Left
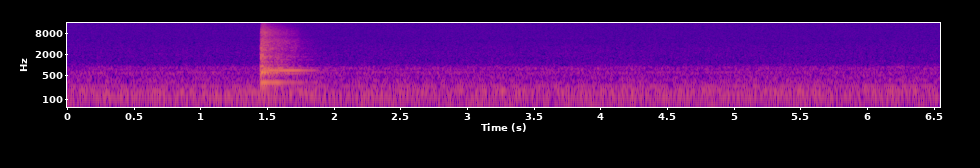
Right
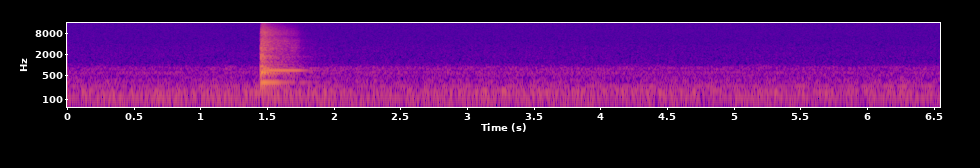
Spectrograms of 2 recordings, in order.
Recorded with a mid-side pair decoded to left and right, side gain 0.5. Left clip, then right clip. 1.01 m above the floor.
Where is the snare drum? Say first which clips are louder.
Right 4 dB; 25° right, 1.7 m.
